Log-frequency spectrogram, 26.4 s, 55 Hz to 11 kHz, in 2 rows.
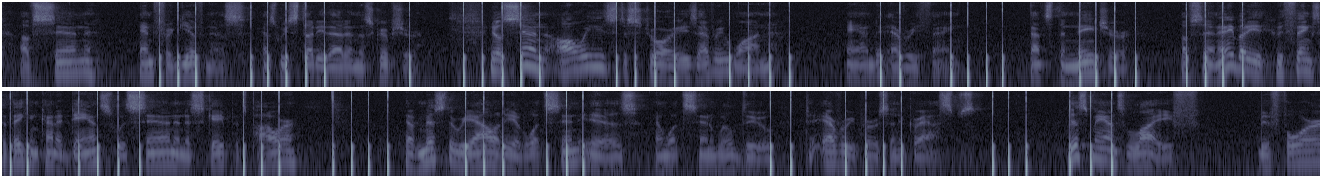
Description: Tap code, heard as knocks on a wall, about 5 knocks a second, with speech in English. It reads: PETITION IN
